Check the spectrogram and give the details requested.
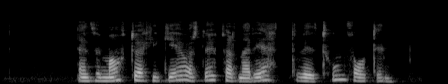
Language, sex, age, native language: Icelandic, female, 50-59, Icelandic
